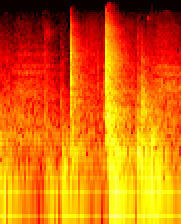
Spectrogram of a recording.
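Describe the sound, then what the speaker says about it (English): A rehung interior door, previously rubbing at the top, is swung shut with its hinge loops resting together, giving a few close, solid thuds and knocks in quick succession with no talk. "And you can actually just shut the door."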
